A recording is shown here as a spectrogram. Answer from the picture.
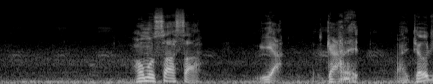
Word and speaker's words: Homosassa: So again, I mean no disrespect trying to pronounce like Homo sapien, Homo shasha, Homo susha, yeah. That last town that I went to, I know in an earlier video I said the name right, but Homosassa.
